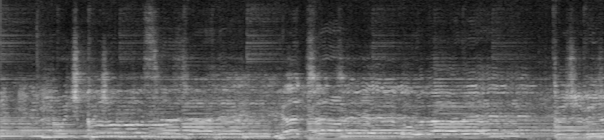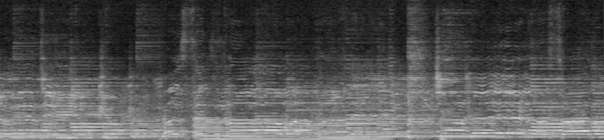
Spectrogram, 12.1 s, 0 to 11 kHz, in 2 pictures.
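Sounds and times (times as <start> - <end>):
acoustic guitar: 0.0 - 12.0
man singing into microphone: 0.0 - 12.0.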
